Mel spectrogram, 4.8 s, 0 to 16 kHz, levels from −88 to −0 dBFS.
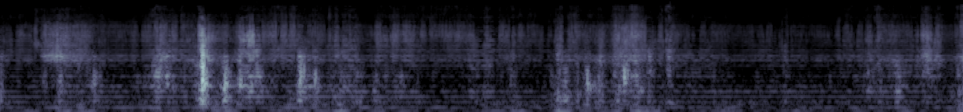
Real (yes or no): no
